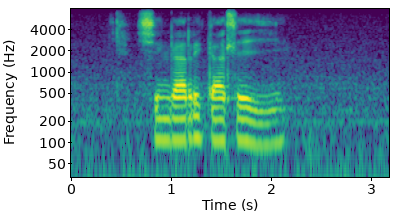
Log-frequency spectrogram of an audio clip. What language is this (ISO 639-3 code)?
tso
